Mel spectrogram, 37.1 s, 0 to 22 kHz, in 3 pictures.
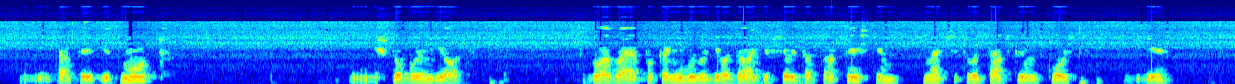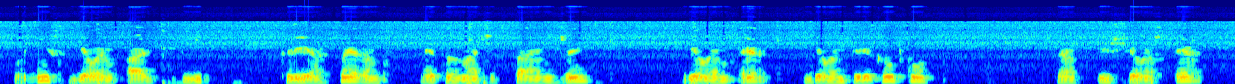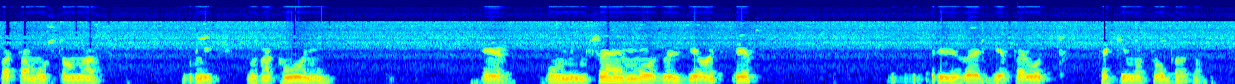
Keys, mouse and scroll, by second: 1.4-2.6 middle drag, 5.1 shift+middle click, 10.9 e, 12.0 click, 12.6 click, 13.9 alt+p, 17.0 g, 18.2 click, 19.2 r, 20.0 click, 20.4-22.2 middle drag, 23.6 r, 25.2 click, 25.9-27.1 drag, 27.6-28.6 middle drag, 29.4 r, 30.1 click, 31.6 s, 33.0 click, 34.5 g, 35.9 click.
